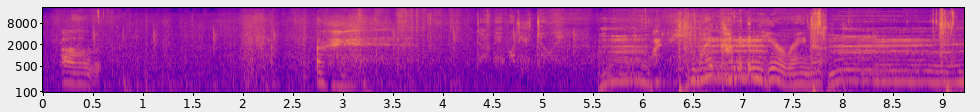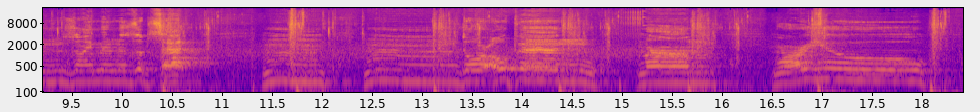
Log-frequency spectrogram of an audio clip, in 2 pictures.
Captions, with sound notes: Um, okay. Tell me what you are doing? (loud moaning) He might come in here, Raina. (loud moaning) Simon is upset. (loud moaning) Door open. Mom, where are you?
